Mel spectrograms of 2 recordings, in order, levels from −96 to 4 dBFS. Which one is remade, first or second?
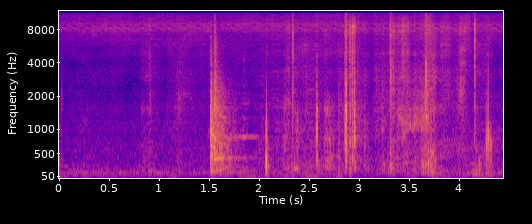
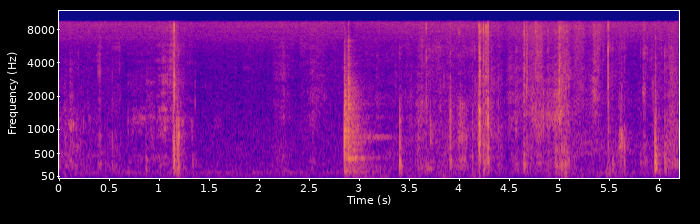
first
